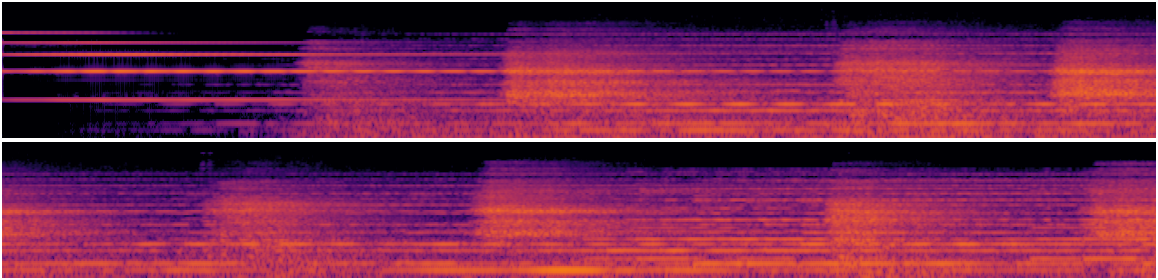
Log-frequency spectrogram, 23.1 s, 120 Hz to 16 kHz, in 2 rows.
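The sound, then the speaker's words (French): Slow, deep breathing during a meditation exercise: six regular, airy breaths, one every few seconds, each swelling and fading over a steady bed of sustained tones. “Et c'est parti pour 14 respirations.”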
